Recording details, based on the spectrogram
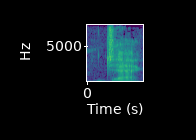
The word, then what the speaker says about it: Jack: Jack. – How you spell it? Well, how you spell Jack? J A C K. J A C K. Mm-hmm. So you're not Jacques. No.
